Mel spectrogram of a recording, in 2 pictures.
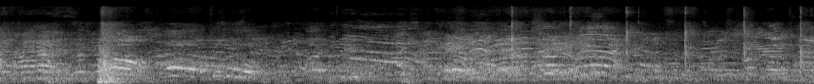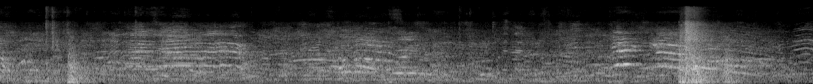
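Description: Bodies thud heavily onto the ring mat.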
